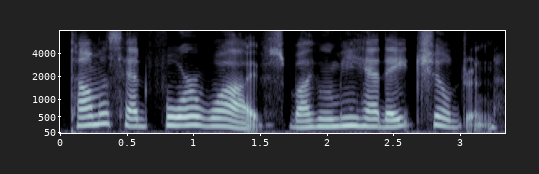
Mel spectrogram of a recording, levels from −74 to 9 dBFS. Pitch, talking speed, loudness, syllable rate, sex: 220 Hz, 180 wpm, -14 LUFS, 4.1 syllables/s, female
